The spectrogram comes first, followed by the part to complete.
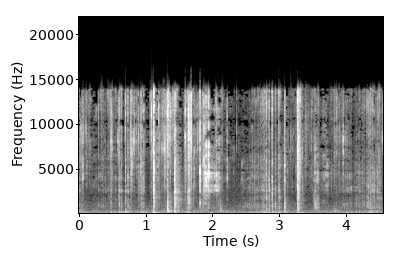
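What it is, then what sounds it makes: Soap bar carved with a knife. A solid cream-white soap bar with remnants of a purple decorated coating is held in hand and carved and scraped into flakes with a metal utility knife blade. Quiet, bright, dry scraping and crisp shaving strokes come in quick bursts with almost no low end, a few sharper cuts standing out before the strokes settle into softer scraping.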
